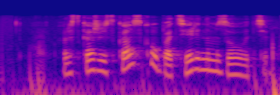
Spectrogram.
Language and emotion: Russian, neutral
